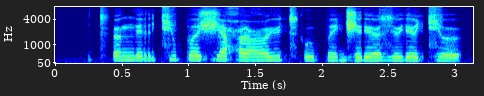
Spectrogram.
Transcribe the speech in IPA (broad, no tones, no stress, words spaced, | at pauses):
t͡sʼœŋert͡ɕupə ʃeħœʕy t͡sʼuped͡ʒəɾʲœ zyɾʲœ t͡ɕɵ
